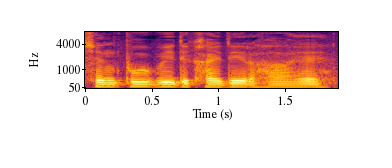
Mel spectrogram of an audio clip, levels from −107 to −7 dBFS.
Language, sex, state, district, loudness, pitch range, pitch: Hindi, male, Arunachal Pradesh, Papum Pare, -13 LUFS, 100-110 Hz, 105 Hz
